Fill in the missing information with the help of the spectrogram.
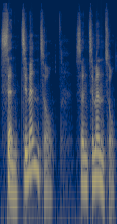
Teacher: I kind of stressed the first and the third syllable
